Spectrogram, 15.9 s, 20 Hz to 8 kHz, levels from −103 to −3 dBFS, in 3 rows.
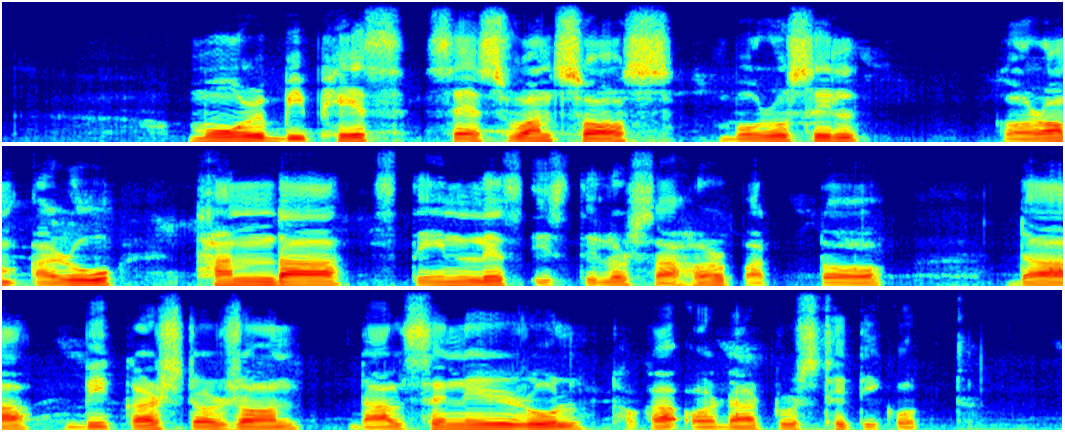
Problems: none marked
